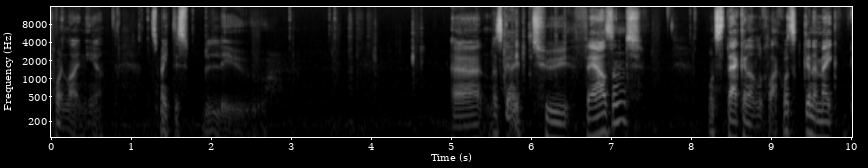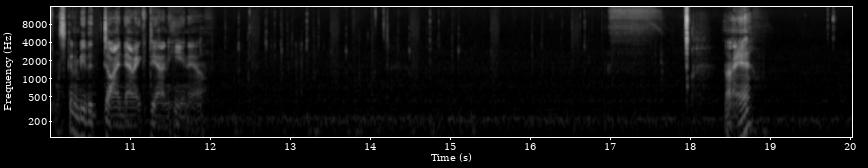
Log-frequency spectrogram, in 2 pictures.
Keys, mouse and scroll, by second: 5.7 KP_0, 5.9 KP_0, 11.5 click, 12.5 shift+middle click, 13.3 middle click, 14.2 shift+middle click, 14.3 click, 14.7 click, 19.3 click.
